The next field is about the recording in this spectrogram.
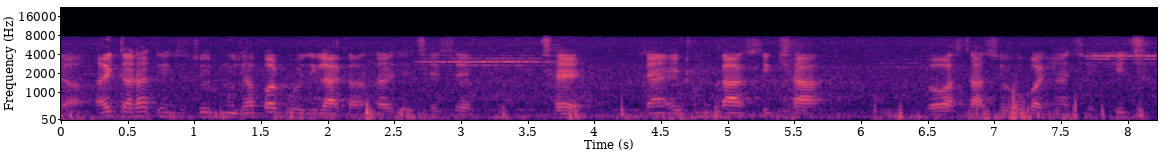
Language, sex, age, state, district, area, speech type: Maithili, male, 30-45, Bihar, Muzaffarpur, urban, spontaneous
